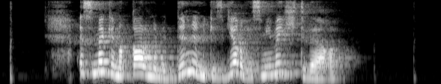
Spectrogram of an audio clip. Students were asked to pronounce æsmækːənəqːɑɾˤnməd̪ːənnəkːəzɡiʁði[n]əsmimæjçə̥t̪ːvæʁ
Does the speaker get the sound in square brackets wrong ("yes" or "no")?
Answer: yes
